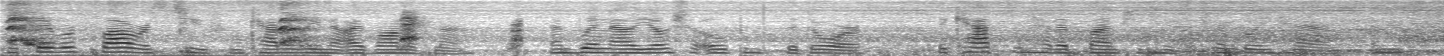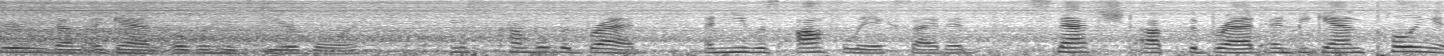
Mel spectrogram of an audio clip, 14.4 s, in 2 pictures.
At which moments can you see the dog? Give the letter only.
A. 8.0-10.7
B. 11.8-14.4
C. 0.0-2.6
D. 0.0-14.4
C.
